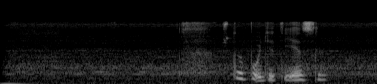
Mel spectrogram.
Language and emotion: Russian, sad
